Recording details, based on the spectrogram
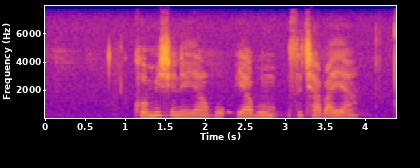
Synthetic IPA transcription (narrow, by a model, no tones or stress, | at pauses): kʰomiʃɛnɛjabʊsɪt͡ʃʰabaja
